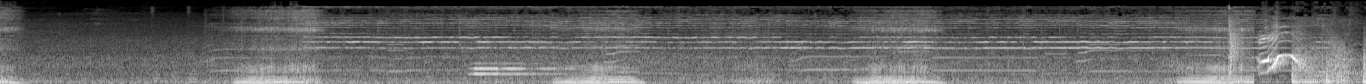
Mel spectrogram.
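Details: Acted snoring in a comedy sketch about a snoring husband: four loud rattling snores about every three seconds over background music.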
